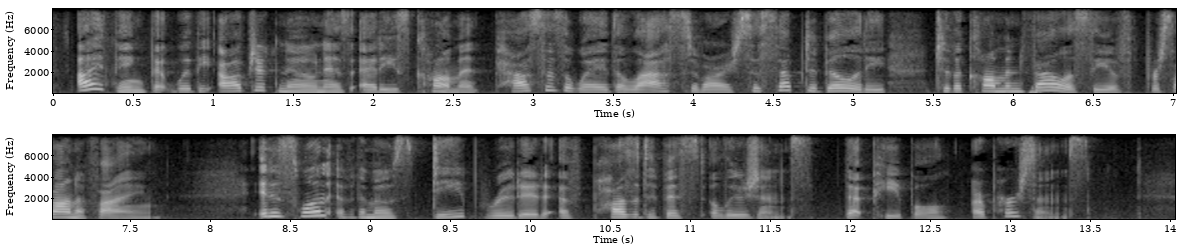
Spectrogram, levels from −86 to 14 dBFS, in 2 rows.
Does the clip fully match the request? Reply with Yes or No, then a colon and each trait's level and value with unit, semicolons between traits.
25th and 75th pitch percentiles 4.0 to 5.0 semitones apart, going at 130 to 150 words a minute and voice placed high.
No: average, 4.6 semitones; average, 160 wpm; high, 225 Hz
